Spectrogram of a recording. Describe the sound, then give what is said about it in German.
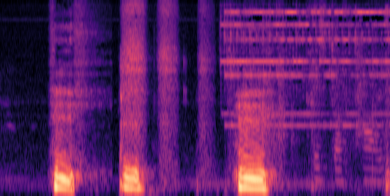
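A telephone starts ringing partway through with a steady, high electronic trill that continues to the end, while short vocal bursts from a person sound over and just before it. “Telefon.”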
